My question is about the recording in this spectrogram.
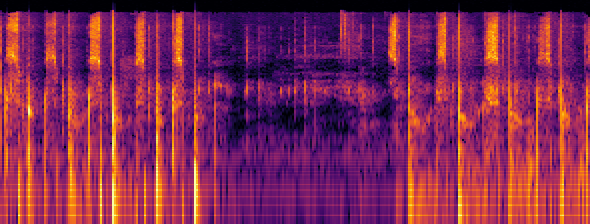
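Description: Close-miked ASMR mouth sounds: quick clicks and pops from the lips and tongue, about six a second, in two runs with a pause of about a second and a half in the middle.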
